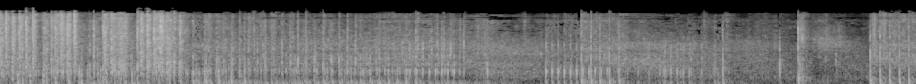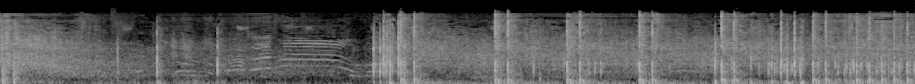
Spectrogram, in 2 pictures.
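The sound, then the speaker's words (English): Gunshots fired at something in the sky: many sharp, loud shots burst out in rapid volleys, pause in a brief lull, then resume in a final dense run of cracks. “So they're shooting at something in the sky. Yo. These definitely sound like gunshots.”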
